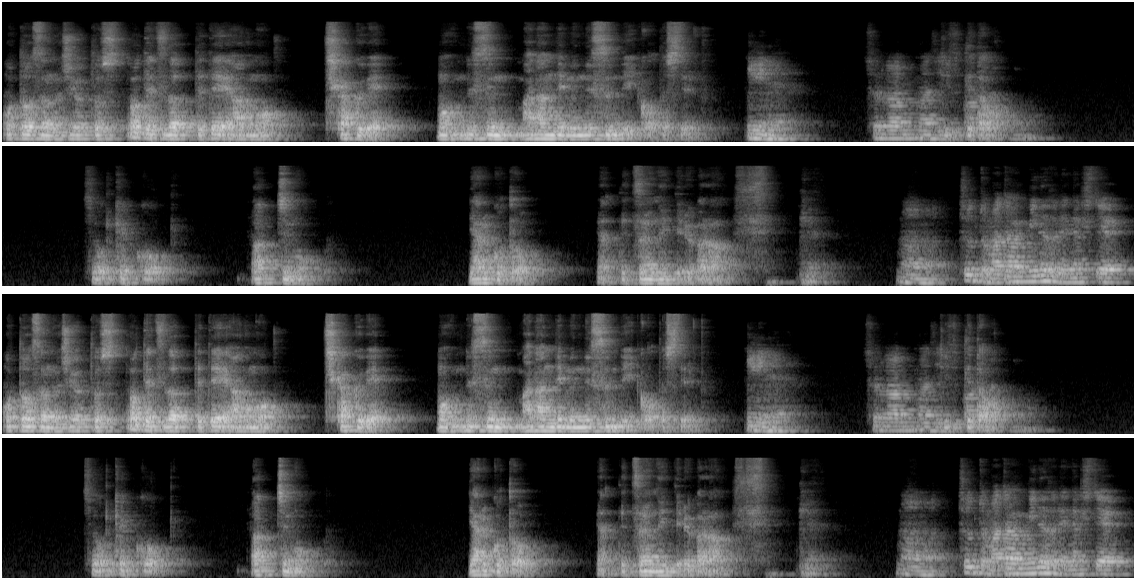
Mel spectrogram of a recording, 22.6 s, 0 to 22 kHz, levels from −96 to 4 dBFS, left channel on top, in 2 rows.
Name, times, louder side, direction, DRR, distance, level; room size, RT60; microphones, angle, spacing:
voice 1, 0.0-2.7 3.2-3.8 4.3-6.9 9.4-10.0 12.2-12.9 13.8-14.3 16.0-16.6 17.3-18.9, right 1 dB, 45° right, -2 dB, 0.7 m, -22 dB
voice 2, 7.4-7.9 8.7-9.7 10.1-10.2 19.3-19.5 20.3-22.5, equal, 80° right, -4 dB, 1.1 m, -29 dB
3.1 x 3.0 x 3.5 m, 0.66 s
head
